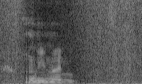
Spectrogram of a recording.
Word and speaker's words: Wemon: Wemon, W-E-M-O-N, spelled to rhyme with demon.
